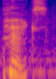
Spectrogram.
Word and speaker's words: P4X: So P4X takes precautions. He adopts a pseudonym to hide behind. He chooses P4X, pronounced PAX, a cheeky nod to enforcing peace through punishment.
